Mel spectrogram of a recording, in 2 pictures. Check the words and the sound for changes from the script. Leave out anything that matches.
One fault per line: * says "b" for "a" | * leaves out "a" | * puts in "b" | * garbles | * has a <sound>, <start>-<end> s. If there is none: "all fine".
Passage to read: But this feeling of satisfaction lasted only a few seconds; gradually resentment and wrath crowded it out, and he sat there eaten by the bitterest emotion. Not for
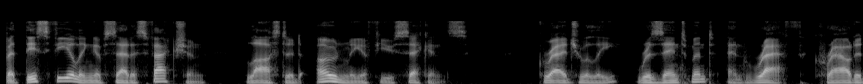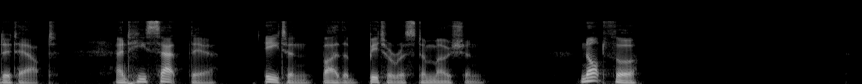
all fine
